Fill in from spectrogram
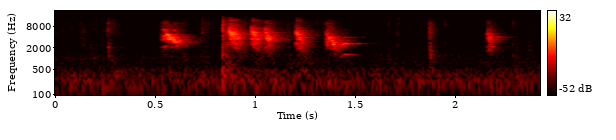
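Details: Sparrows recorded on 26 May: a quick cluster of sharp, bright chirps, five or six in about a second, then a few scattered single notes over a faint low background hum.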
